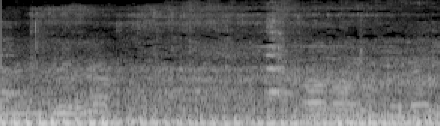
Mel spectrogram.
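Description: People talking in the background over a steady low rumble, with one brief click past the middle.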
